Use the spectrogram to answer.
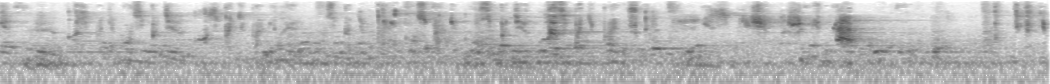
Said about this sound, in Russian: Это попугай.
